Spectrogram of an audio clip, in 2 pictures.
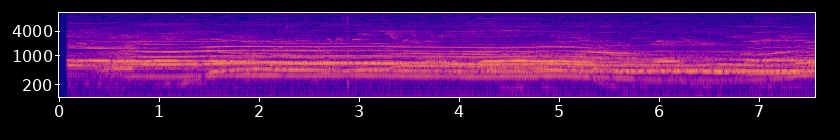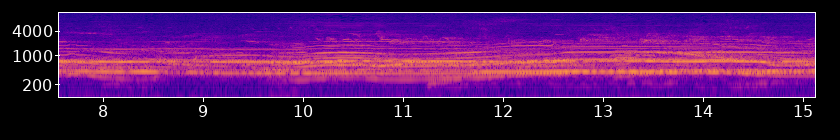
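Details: Several gray wolves at a zoo in Olomouc, Czech Republic, howl together in long, overlapping tones that slide slowly up and down.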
